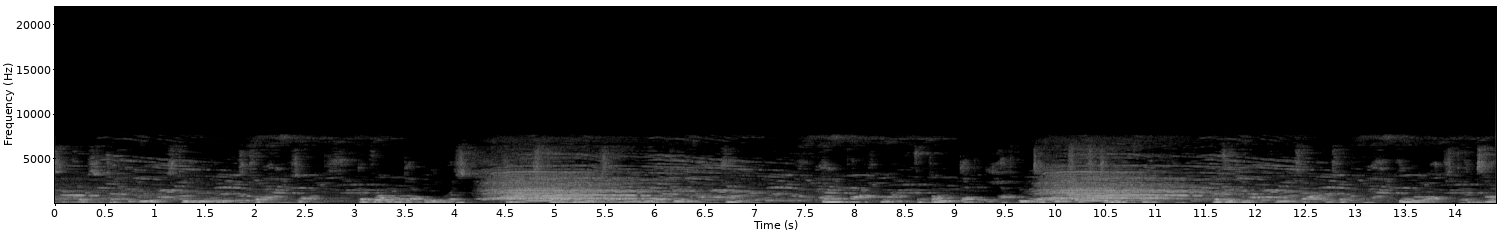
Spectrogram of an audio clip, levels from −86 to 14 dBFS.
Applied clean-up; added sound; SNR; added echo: classical method WPE with log-MMSE.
